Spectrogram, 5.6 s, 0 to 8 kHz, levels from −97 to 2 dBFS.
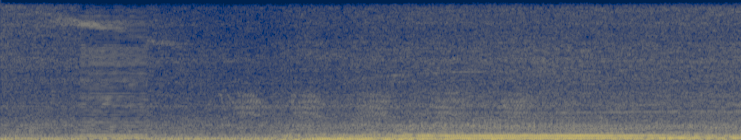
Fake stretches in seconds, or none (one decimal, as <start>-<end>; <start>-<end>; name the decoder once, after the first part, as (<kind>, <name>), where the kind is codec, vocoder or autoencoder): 0.6-1.1 (vocoder, HiFi-GAN)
